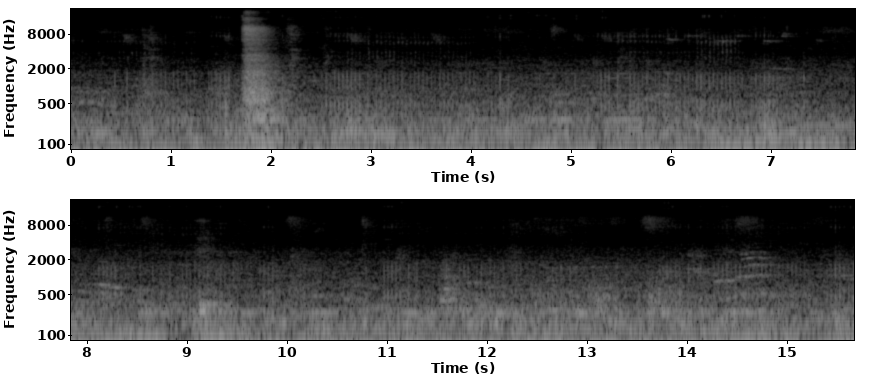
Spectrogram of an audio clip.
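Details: Babul, a domestic cat, sleeping and doing nothing while snoring: a soft, steady low rumble runs throughout the quiet room, with one brief rustling click early on.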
